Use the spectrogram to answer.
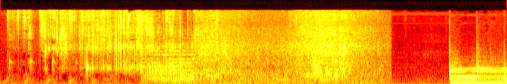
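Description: Liquid pours from a bottle into a glass with a gurgling, splashing trickle lasting about four seconds, then a brief silence before music starts.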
